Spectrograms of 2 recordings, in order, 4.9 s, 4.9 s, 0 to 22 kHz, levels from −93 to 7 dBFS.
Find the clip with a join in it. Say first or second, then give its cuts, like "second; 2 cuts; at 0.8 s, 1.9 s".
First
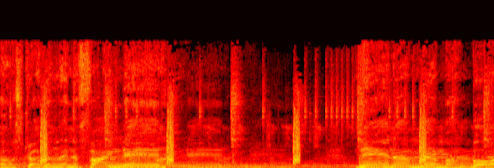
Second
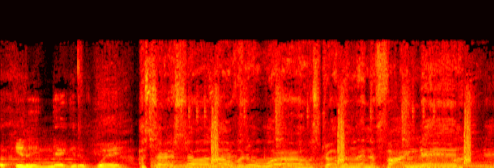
second; 1 cut; at 1.4 s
